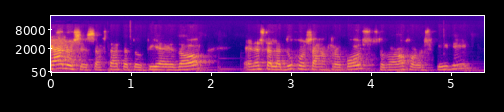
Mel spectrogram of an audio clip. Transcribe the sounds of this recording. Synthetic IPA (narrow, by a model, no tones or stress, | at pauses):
ɐlosesɐft̪ɐt̪ɐt̪opiɐeðo̞ | e̞nɐst̪ɐlɐnd̪uxo̞sɐnθɾo̞po̞sːt̪o̞mo̞noxoɾospit̪i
